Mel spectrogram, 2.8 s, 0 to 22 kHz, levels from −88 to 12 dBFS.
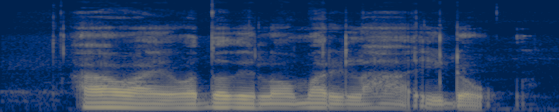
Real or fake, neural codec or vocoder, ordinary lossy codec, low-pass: fake; vocoder, 44.1 kHz, 128 mel bands every 512 samples, BigVGAN v2; none; none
